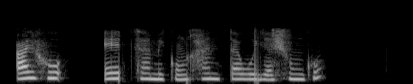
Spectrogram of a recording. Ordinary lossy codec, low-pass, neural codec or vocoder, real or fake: AAC, 24 kbps; 5.4 kHz; none; real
